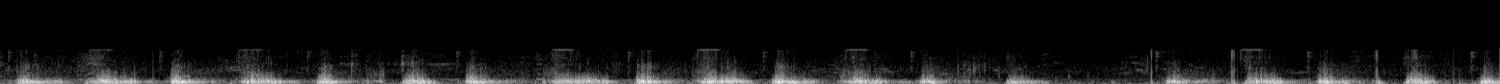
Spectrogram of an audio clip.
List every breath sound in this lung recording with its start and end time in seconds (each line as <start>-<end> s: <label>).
0.11-0.81 s: inhalation
0.82-1.58 s: exhalation
1.59-2.36 s: inhalation
2.36-3.13 s: exhalation
3.12-3.94 s: inhalation
3.96-4.60 s: exhalation
4.64-5.44 s: inhalation
5.43-6.32 s: exhalation
6.32-6.93 s: inhalation
6.94-7.68 s: exhalation
7.70-8.39 s: inhalation
8.39-9.16 s: exhalation
9.17-10.07 s: inhalation
10.07-11.65 s: exhalation
11.64-12.41 s: inhalation
12.43-13.15 s: exhalation
13.16-14.05 s: inhalation
14.05-14.82 s: exhalation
